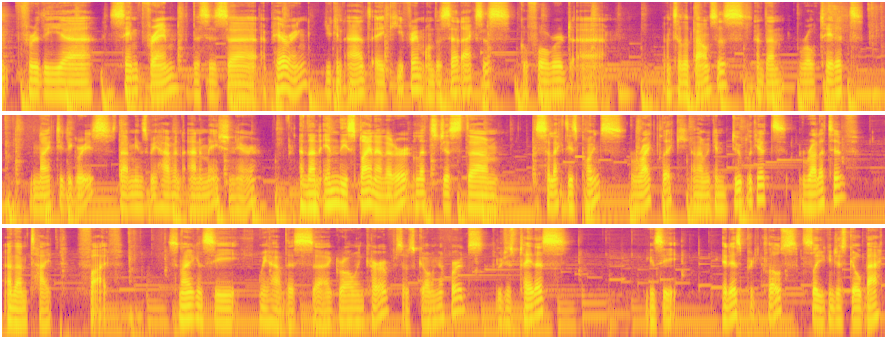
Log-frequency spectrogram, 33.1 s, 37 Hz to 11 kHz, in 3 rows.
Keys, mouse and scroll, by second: 5.1 click, 6.4 click, 10.1 click, 10.3 ctrl+a, 10.8 KP_9, 11.0 KP_Enter, 11.0 KP_0, 12.4 click, 13.5 click, 14.8 click, 16.1 click, 16.4 click, 18.9 click, 22.1 click, 22.1 KP_5, 23.6 KP_Enter, 24.3 click, 24.4 click, 25.4 click, 28.4 space, 30.5 middle click, 30.5 click, 32.1 middle click, 32.1 click, 32.1 click.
